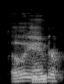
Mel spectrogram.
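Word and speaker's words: Eliander: marge who's the fourth person ellie ellen oh aleander um let me spell it for you e-l-i-a-n-d-e-r aleeander fireborn he is the captain of the guard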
